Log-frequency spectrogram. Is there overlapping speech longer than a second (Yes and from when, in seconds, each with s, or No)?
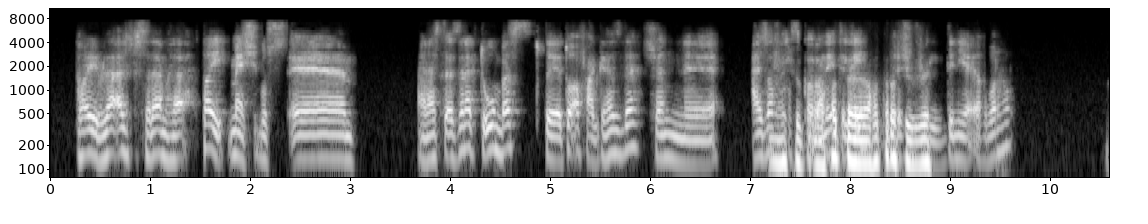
Yes, from 7.2 s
